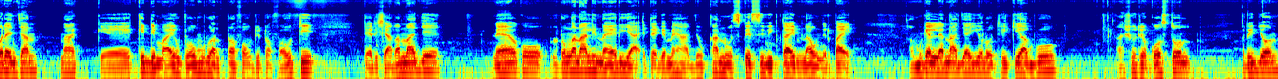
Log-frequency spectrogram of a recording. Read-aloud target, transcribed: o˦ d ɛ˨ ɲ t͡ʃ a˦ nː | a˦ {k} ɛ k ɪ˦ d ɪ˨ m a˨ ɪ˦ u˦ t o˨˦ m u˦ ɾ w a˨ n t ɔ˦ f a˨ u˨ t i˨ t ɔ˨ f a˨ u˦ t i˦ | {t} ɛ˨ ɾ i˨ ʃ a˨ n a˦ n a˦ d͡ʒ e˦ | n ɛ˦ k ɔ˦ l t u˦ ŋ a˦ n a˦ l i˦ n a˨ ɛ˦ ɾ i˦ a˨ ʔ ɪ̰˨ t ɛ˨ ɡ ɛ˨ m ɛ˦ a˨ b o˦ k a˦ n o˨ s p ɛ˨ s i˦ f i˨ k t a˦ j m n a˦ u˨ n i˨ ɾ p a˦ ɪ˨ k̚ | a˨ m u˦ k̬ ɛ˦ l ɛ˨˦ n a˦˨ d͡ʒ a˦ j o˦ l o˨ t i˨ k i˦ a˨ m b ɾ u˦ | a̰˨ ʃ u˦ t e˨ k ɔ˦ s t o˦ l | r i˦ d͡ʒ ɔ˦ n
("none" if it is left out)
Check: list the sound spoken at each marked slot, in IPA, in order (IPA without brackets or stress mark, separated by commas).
k, t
